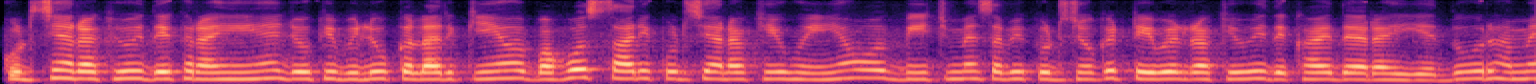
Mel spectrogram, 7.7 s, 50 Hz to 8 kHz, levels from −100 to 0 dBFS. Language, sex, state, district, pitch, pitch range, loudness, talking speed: Hindi, female, Madhya Pradesh, Dhar, 245 Hz, 235-255 Hz, -15 LUFS, 275 wpm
